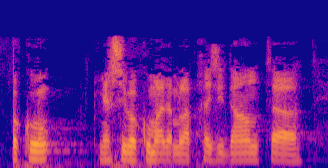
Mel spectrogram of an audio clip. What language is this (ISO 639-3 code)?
slk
